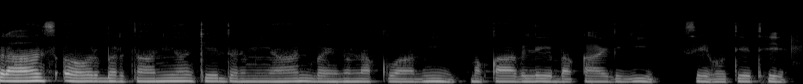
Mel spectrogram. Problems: low volume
